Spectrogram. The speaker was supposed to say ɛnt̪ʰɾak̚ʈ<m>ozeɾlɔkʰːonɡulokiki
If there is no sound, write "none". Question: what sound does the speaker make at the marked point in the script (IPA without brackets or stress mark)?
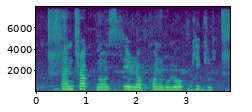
n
